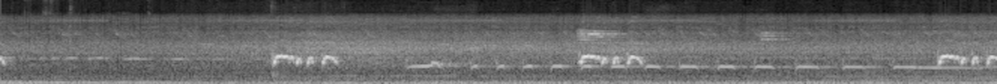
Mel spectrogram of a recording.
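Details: Silver zebra dove singing actively, used as a lure to stimulate other doves to sing: short, faint cooing phrases about every two and a half seconds, each with a brief rising note, over steady low rumbling background noise.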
